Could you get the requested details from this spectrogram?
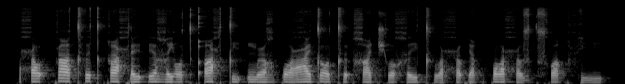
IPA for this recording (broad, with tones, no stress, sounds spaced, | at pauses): ħ ɔ˨ ʔ k ɑ˦ tʰ ə˦ t q i˨ ħ ɾ ɪ˨ ʔ ɪ˦˨ ʁ j ɔ˨ t qʼ ɑ˦ ħ t i˨ ʔ m ə˞˨ ʁ p ɔ˨ ʕ ɛ˦ t ɔ˨ tʰ ə˦ ʔ χ ɑ˦ t͡ʃʰ ʊ˨ χ i˨ tʰ ʊ˨ ħ ʊ˨ ʔ ɾ i˦ q p ɔ˦ ħ ʊ˨ z t͡sʰ ɔ˦ q x i˨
